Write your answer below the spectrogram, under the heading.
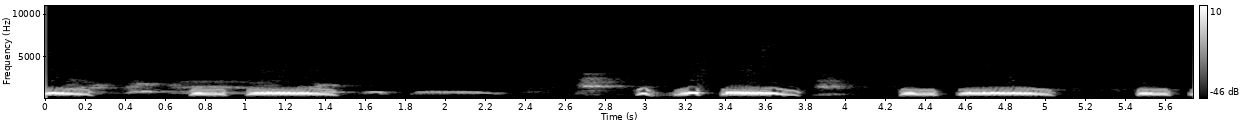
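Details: Spotted dove cooing used to stimulate a male to coo: low, soft, hollow coo notes in short groups, some clipped and some drawn out, separated by brief pauses, on an otherwise silent background.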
